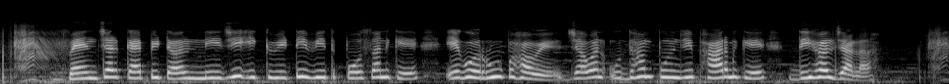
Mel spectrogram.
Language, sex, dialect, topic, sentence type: Bhojpuri, male, Southern / Standard, banking, statement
